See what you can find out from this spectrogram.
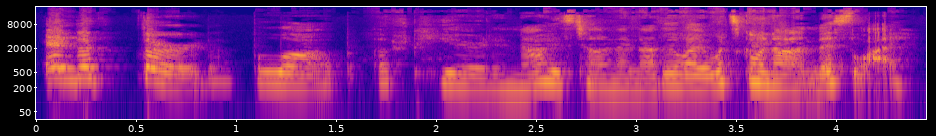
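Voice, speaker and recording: A woman hosting an interactive storybook read-aloud for children, speaking in an animated way and putting questions directly to her young listeners. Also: a little high, moderate pace, soft background music.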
